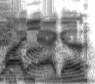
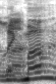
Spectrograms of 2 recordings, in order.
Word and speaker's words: Limaga: Card is pronounced Limaga. Oh, not Ligma.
